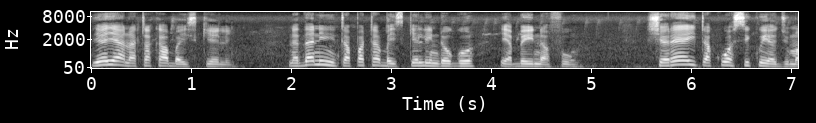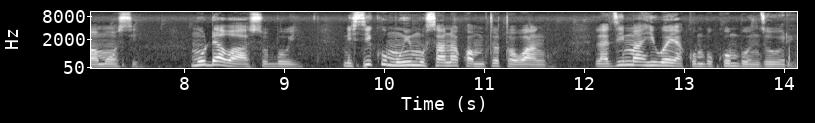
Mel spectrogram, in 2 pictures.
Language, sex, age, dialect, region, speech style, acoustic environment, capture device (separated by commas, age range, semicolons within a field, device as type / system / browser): Swahili, male, 18-24, Kenya - Mombasa, Kenya, happy, nature, mobile / Linux / Chrome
